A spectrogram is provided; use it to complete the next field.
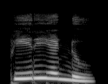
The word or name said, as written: ಪೀರಿಯಡ್ಡು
